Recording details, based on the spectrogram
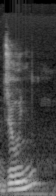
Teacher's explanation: Òbviament la paraula juny seria una palatal sonora, juny, d'acord?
